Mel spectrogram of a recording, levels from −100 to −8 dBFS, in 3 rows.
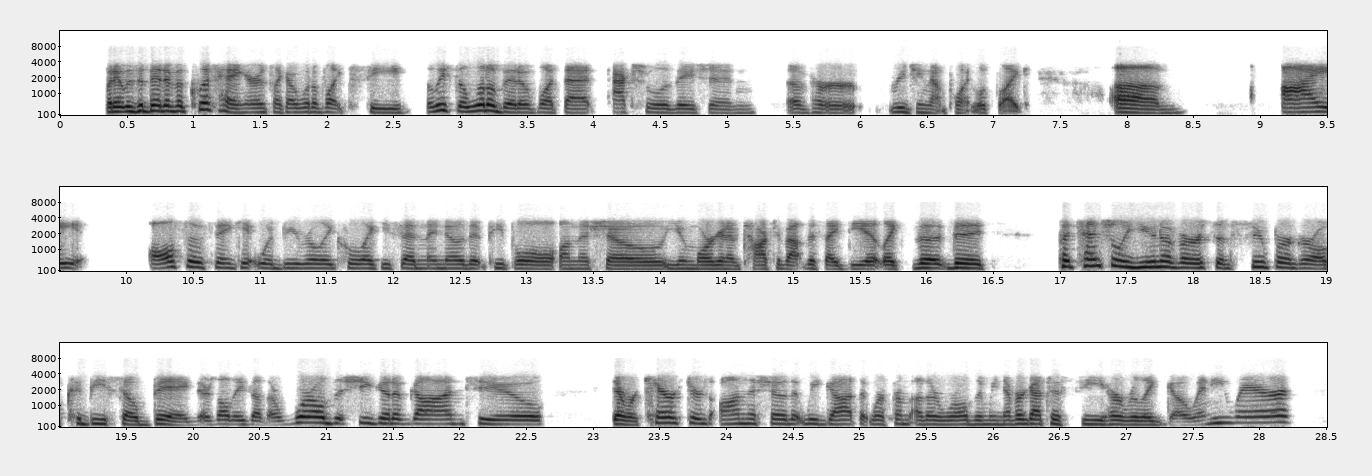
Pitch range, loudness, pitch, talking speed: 165-205 Hz, -23 LUFS, 180 Hz, 225 wpm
